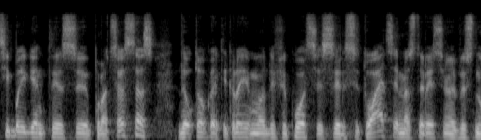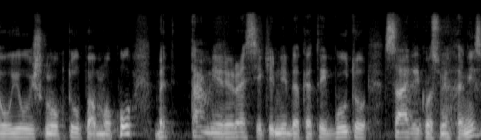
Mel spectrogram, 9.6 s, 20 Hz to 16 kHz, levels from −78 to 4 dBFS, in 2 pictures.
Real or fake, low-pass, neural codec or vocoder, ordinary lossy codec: fake; 10.8 kHz; codec, 24 kHz, 1 kbps, SNAC; Opus, 64 kbps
